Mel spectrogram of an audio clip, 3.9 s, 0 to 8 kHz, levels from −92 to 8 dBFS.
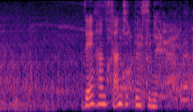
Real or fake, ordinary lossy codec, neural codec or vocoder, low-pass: fake; none; codec, 16 kHz, 4 kbps, FunCodec, trained on Chinese and English, 50 frames a second; none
